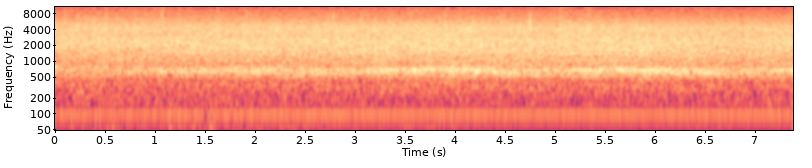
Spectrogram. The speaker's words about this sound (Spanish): Sí, ovación para Dani Parejo.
